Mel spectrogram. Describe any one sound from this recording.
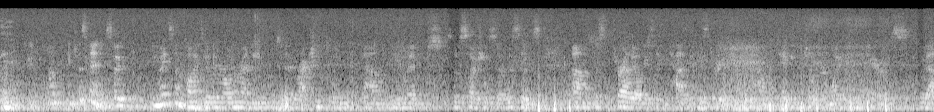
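A woman speaks steadily through a microphone in a large hall.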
